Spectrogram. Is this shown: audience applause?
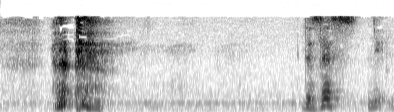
no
